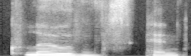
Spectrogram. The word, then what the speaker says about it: clothespin: She actually pronounced the TH in clothespin. I don't do that. I like to take a little shortcut. Just skip the TH. I say clothespin, but Super Holly, if you want to go ahead and pronounce that TH, more power to you.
